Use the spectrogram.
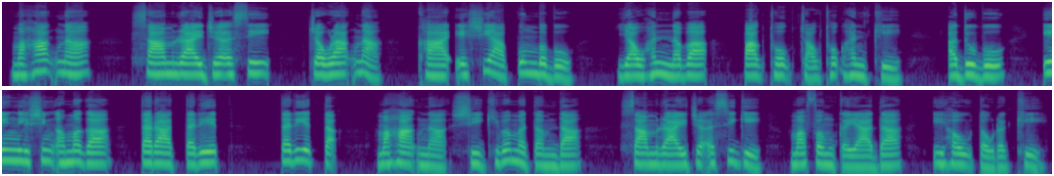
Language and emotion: Manipuri, neutral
